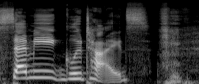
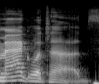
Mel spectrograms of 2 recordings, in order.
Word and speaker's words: semaglutide: Okay, so these are called semi-glutides. The kind of Semaglutides. oh, I put the emphasis on the wrong You can say syllable. however you like, but I like that better.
